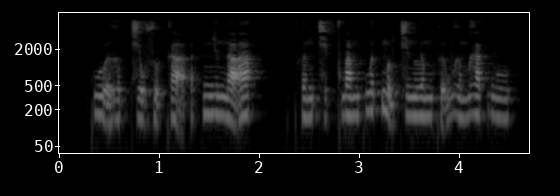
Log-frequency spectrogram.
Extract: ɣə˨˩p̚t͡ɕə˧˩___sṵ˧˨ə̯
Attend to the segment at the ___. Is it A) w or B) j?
A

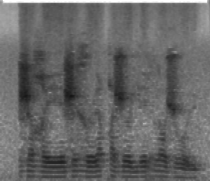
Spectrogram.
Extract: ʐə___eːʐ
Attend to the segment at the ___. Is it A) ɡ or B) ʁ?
B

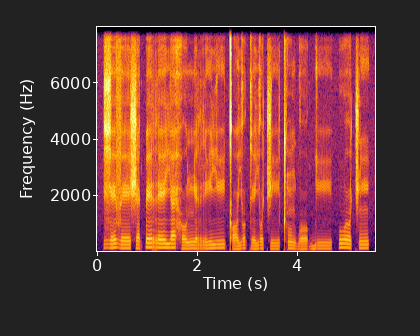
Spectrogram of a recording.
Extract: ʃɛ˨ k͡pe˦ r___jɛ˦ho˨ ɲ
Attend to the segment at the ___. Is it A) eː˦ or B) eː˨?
A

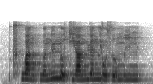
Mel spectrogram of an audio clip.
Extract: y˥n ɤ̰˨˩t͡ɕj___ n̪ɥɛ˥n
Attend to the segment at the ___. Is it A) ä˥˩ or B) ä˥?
B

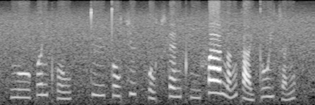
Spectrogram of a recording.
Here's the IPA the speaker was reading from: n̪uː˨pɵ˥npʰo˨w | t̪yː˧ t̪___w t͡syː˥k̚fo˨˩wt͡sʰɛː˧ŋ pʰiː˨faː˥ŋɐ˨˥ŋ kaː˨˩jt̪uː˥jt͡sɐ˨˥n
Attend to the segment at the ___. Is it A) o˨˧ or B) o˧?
B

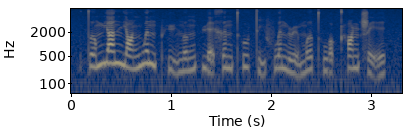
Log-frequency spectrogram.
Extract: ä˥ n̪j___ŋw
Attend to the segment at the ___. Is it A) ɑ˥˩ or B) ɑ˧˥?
B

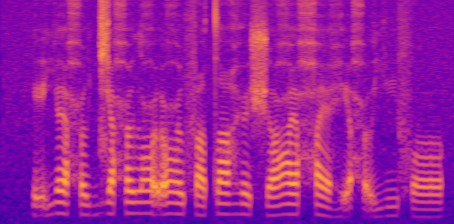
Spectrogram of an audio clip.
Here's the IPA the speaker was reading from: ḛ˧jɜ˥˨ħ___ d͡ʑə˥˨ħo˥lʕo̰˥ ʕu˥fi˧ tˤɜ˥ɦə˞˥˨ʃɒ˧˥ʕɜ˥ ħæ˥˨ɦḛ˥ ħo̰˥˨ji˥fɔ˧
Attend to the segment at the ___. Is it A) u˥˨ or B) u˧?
B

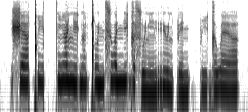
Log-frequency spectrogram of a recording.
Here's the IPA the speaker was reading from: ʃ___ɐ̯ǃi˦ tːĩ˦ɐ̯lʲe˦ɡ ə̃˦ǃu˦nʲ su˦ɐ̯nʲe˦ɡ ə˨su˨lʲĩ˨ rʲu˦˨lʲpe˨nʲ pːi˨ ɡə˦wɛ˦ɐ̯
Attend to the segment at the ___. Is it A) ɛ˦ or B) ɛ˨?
A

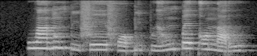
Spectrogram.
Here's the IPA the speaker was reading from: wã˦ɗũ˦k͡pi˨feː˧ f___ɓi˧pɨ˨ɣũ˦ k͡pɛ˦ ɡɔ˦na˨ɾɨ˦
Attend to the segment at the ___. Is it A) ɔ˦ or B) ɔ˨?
B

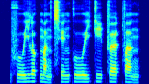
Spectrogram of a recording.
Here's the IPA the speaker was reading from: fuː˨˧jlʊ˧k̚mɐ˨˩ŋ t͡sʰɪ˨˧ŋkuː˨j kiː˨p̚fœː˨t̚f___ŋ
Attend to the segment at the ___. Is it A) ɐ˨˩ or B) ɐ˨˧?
A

